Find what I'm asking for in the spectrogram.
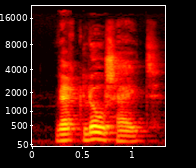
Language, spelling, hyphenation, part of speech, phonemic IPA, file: Dutch, werkloosheid, werk‧loos‧heid, noun, /ˌʋɛrkˈloːs.ɦɛi̯t/, Nl-werkloosheid.ogg
- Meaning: 1. shortage of work 2. unemployment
